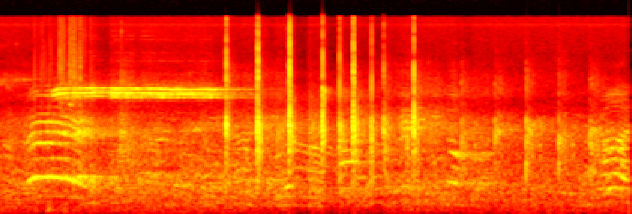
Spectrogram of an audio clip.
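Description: Indoor handball game sounds in an echoing sports hall: a shouted voice, a steady high whistle-like tone lasting about two seconds, then a quick run of sharp knocks, about four a second.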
